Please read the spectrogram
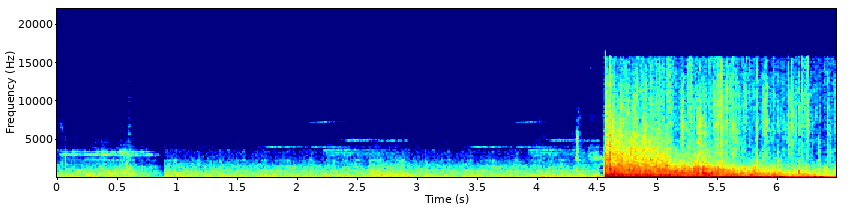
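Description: Faint background noise, then a sudden loud, deep rumbling boom begins about four and a half seconds in and carries on.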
